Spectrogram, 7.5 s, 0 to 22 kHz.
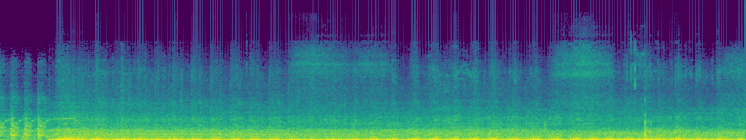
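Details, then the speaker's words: Kawasaki ZX-10RR with a new battery and a slip-on exhaust: quick crank, catches at once and settles to an even idle, almost stock sound, slightly louder from the slip-on; healthy start despite the known faulty servo. "ನೋಡಿ ಇದು almost stock sound. ಇದು slip on ಇರೋದಕ್ಕೆ ಒಂದು ಸ್ವಲ್ಪ ಜಾಸ್ತಿ ಕೇಳಿಸ್ತಿದೆ ಅಷ್ಟೇ, otherwise full almost stock sound."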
